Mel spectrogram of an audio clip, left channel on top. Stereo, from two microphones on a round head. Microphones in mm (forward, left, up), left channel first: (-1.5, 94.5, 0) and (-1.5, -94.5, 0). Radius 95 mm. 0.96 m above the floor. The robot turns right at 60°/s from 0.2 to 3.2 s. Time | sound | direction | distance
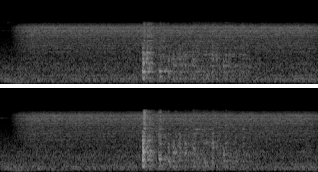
1.4 | breaking glass | 45° right (ahead or behind) | 3 m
